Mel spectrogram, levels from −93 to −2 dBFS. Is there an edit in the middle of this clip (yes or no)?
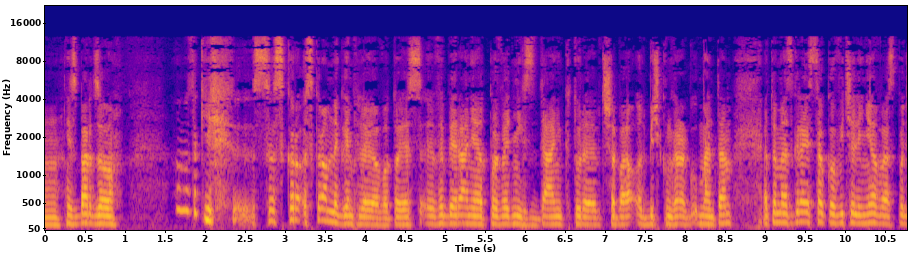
no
